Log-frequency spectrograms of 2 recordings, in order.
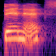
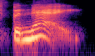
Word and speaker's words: Benet: The Bennetts, she went by Bennett, Marianne Bennett, but the way it's spelled, it's Benet, like Jean Benet, like the little girl, Benet.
